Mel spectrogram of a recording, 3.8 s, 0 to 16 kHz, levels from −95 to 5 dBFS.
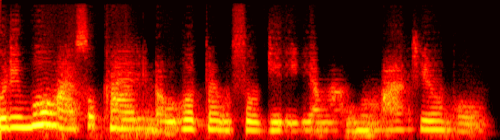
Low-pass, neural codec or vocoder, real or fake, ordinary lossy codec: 14.4 kHz; codec, 44.1 kHz, 0.9 kbps, DAC; fake; none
